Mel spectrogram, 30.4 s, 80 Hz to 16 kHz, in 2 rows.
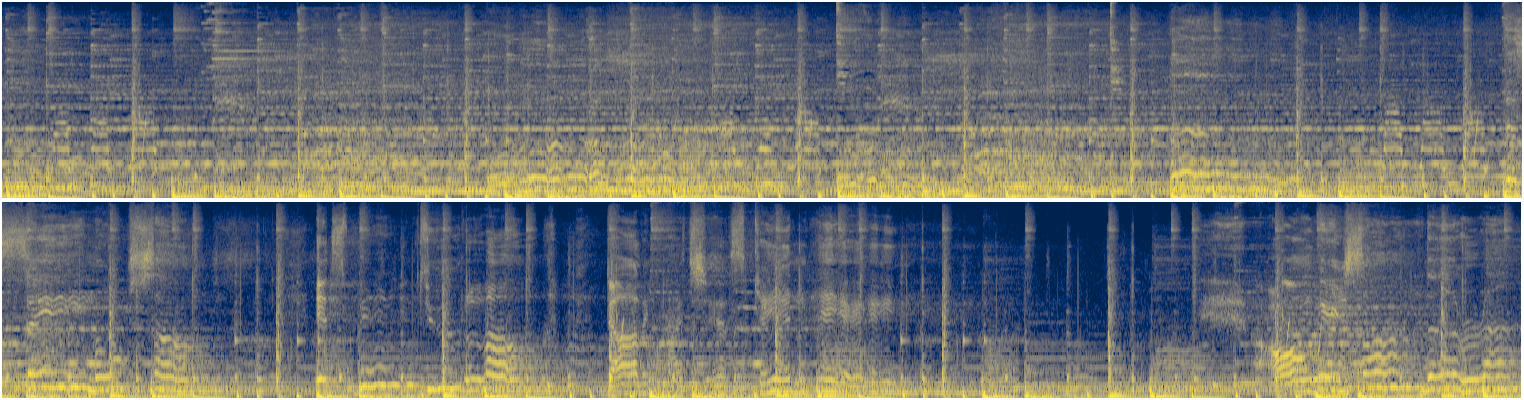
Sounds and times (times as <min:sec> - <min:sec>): Music: 0:00.0 - 0:30.3.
